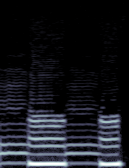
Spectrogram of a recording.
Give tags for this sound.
handmade
invented-instrument

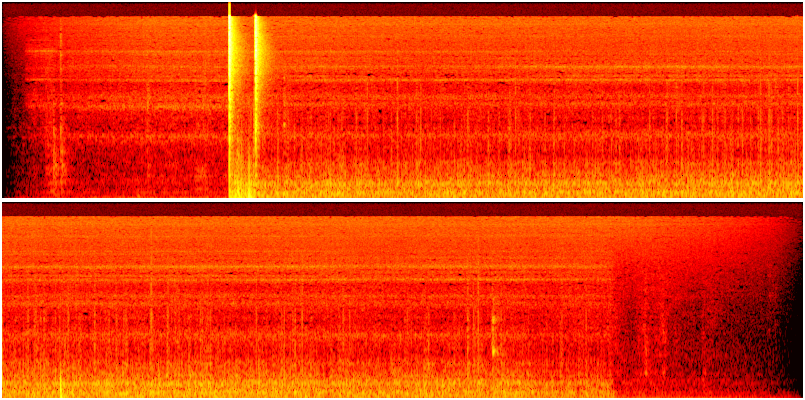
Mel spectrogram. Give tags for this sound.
gas-ring
ignition
sound-effects

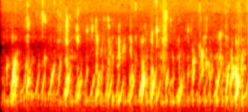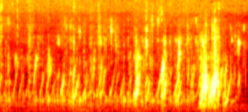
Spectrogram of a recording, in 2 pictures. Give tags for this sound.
blow
bubble
bubbles
cup
liquid
pop
water

